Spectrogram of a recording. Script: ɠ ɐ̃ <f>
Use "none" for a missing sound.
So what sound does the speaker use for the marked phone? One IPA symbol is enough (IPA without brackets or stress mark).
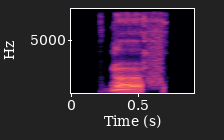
f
